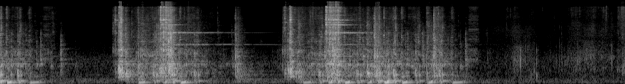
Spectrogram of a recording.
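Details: 212 engine with a Stage 1 modification kit, no muffler: loud, raspy single-cylinder bark surging with throttle; runs cleanly with no misses or knocks.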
